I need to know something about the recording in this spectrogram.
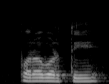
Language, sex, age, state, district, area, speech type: Odia, male, 18-30, Odisha, Subarnapur, urban, read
